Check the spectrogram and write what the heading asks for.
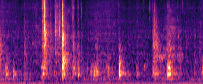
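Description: Flat-head screwdriver prying and scraping at the plastic cover over a water heater's anode rod, giving scattered clicks and scrapes, with a faint steady low hum underneath.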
